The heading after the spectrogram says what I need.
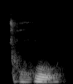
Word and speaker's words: trop: So trop, you don't pronounce the P and you pronounce the TR with like the regular O that you would say in like the word go or show, but it's trop. It's hard to pronounce, but make sure you pronounce the T the same way you would in English. Add the right after it, and then the O.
